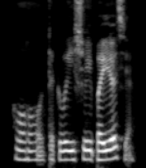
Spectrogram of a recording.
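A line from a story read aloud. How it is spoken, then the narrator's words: Gruff mutter. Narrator (Russian): буркнул Гаскон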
